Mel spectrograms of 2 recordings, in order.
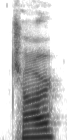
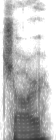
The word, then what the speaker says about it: char: like integer floating Point Char or car I've heard it pronounced both ways it's just car sounds kind of weird so I always just say Char like chor going to look at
